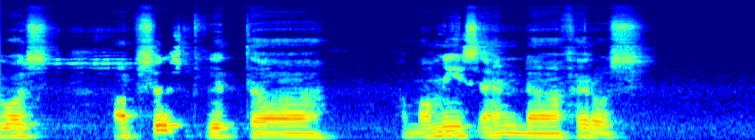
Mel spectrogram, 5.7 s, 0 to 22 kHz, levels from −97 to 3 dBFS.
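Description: No technical faults can be heard in the speech here. Nothing in the recording calls for comment at any point along its length.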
